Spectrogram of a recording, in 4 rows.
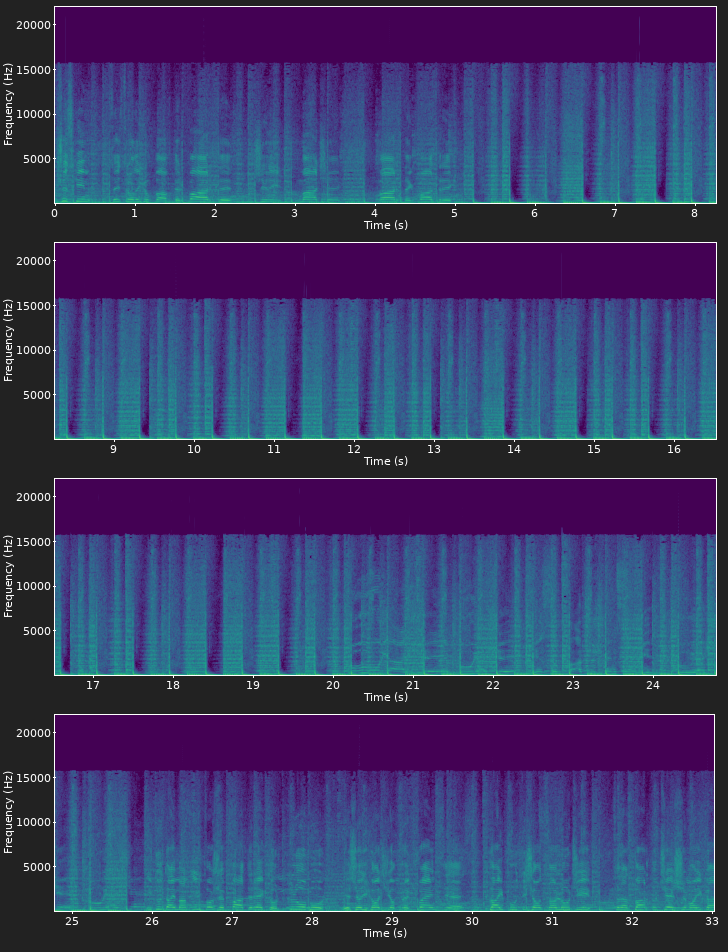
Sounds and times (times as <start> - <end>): Music: 0.0 - 33.0.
